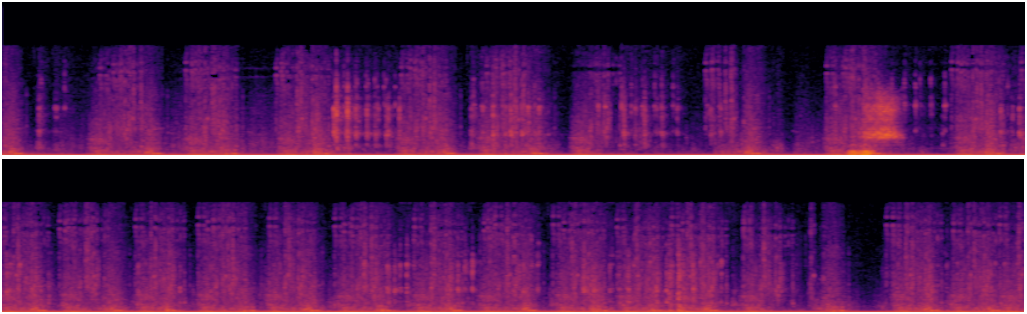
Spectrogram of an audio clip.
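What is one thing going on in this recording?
Mechanical keyboard keys clack rapidly and steadily up close.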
